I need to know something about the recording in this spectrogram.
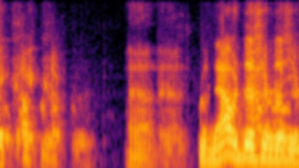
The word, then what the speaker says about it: Cooper: to it so so Roy Cooper pronounces his name coer okay so yeah he prefers to go by CER but now it doesn't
